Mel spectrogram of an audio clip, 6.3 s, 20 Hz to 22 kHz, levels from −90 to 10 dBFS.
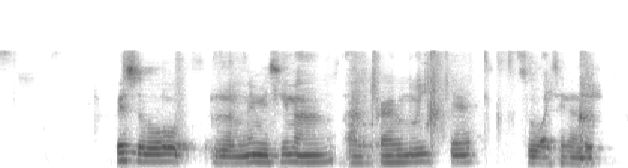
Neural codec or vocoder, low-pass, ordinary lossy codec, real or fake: codec, 16 kHz, 1 kbps, X-Codec, HuBERT features, trained on general audio; 7.2 kHz; MP3, 64 kbps; fake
